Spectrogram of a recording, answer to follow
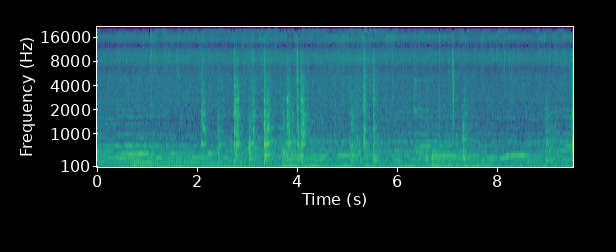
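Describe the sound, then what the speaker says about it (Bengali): Paneer sandwich filling being stirred in a frying pan, with a steady low sizzle and scattered scraping clicks of the spatula against the pan, moderately close and with no talking. "মিনিট 2 ধরে একটু এটা নেড়ে নেব।"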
